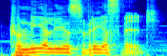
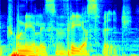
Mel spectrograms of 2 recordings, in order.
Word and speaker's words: Cornelis Vreeswijk: A lot of people say Cornelius Vreeswijk. That is a very common pronunciation. Or otherwise the correct Swedish pronunciation, which obviously would still be incorrect in Dutch, would be Cornelis Vreeswijk.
